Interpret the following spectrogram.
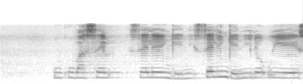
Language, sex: Xhosa, female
